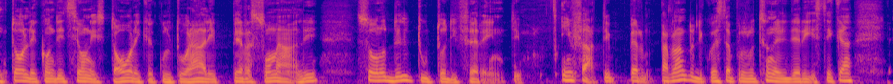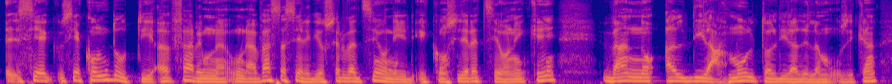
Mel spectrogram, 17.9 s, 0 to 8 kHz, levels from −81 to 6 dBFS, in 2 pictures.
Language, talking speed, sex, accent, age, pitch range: Italian, 140 wpm, male, native, 50-69, 95-120 Hz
